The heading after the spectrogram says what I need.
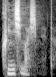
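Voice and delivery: whispered, grieving under the breath; grieved whisper. Acted. Preacher whispering how the Spirit grieves, hushed. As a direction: let the word sink into a sorrowful whisper.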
